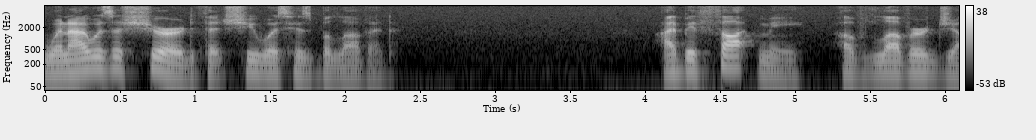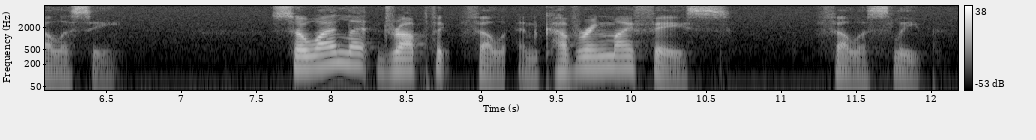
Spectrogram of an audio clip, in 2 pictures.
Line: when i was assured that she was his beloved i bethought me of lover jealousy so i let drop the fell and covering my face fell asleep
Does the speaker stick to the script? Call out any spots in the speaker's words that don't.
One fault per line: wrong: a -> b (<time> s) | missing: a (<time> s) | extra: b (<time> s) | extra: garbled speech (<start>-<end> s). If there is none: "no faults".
no faults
